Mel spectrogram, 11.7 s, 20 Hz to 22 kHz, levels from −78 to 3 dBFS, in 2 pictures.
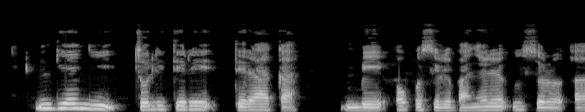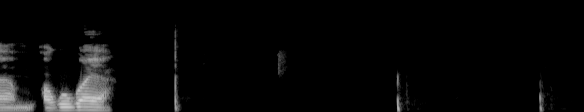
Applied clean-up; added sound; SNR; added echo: none; none; none; none.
